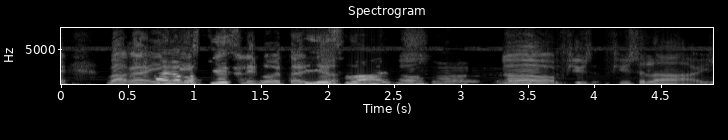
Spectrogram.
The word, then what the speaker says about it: fuselage: baka hutan fuselage oo fuselage yun pala yung pronunciation fuselage oala ko fuse lagi a fuse L okay okay okay yan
